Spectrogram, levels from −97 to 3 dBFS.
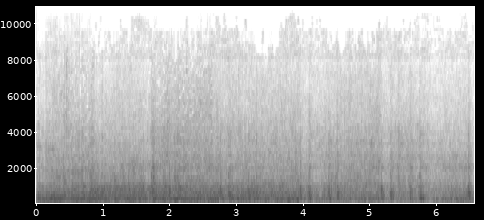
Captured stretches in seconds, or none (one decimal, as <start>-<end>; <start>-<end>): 0.8-6.6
